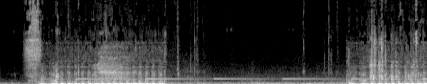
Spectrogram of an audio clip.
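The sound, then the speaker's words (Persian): A car buried under snow and ice, its engine cranking with a rapid, chugging starter rhythm in two separate attempts, each a couple of seconds long, and never catching; a faint steady whine hums in the quiet gap between tries. “خب حداقل موتور رو روشن میکنیم و کمک میکنه گرم بشیم.”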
